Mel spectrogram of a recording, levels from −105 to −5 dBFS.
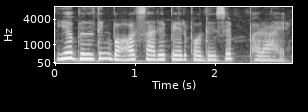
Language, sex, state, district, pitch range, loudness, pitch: Hindi, female, Assam, Kamrup Metropolitan, 215-260 Hz, -16 LUFS, 235 Hz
